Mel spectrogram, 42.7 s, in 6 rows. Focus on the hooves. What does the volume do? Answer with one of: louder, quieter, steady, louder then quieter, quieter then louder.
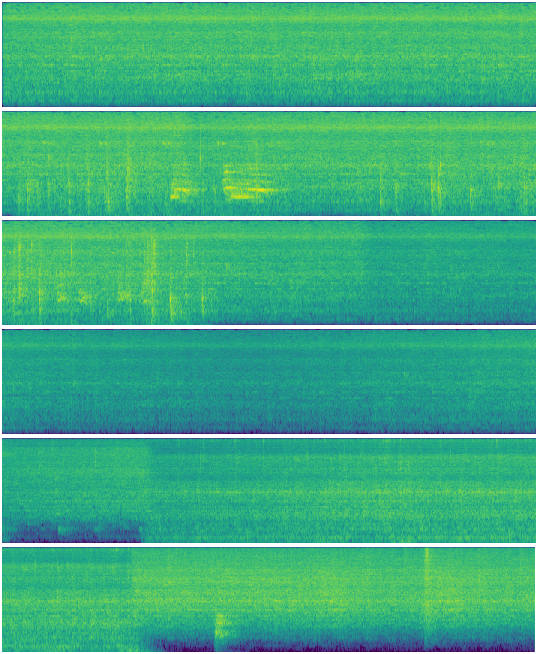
quieter then louder.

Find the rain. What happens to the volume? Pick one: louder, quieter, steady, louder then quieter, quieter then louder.
quieter then louder.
